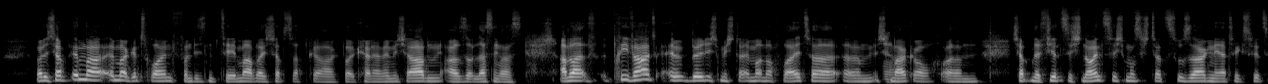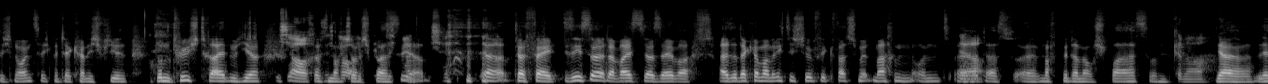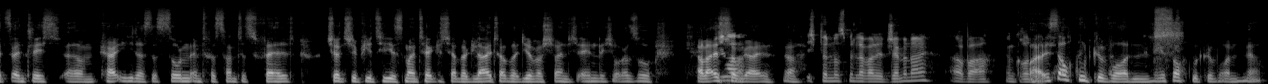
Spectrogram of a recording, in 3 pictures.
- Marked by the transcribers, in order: giggle; unintelligible speech
- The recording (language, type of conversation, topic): German, unstructured, Wie bist du zu deinem aktuellen Job gekommen?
